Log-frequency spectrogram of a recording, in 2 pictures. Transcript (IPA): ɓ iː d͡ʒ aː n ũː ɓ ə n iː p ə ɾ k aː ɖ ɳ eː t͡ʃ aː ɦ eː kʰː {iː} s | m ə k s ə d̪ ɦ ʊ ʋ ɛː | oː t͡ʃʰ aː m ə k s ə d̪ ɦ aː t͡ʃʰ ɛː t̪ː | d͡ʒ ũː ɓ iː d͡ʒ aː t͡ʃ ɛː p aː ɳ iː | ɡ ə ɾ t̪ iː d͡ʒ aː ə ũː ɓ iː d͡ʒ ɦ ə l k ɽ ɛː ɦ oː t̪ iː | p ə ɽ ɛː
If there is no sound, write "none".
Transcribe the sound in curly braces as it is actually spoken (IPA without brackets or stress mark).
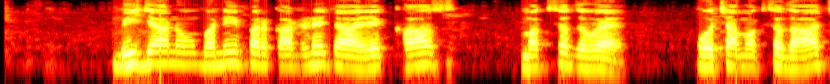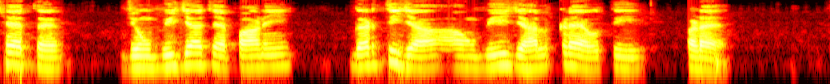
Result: aː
